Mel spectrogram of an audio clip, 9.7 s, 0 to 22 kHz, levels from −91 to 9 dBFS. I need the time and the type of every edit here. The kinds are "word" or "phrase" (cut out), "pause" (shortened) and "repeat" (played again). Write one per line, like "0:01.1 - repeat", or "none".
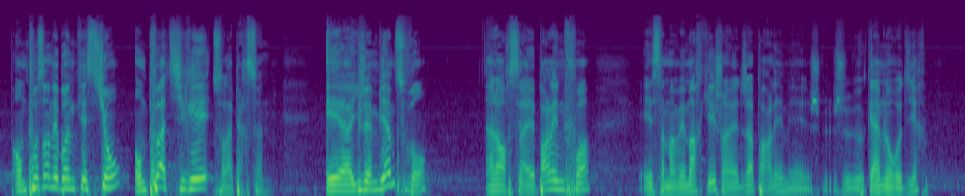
0:01.3 - pause
0:02.1 - word
0:02.8 - pause
0:03.6 - phrase
0:04.0 - word
0:05.2 - phrase
0:07.2 - phrase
